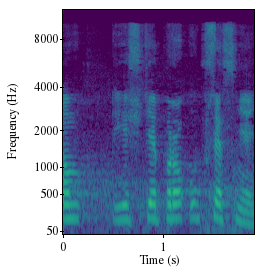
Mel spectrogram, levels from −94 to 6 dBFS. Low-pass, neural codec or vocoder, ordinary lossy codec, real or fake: 9.9 kHz; vocoder, 22.05 kHz, 80 mel bands, Vocos; AAC, 32 kbps; fake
